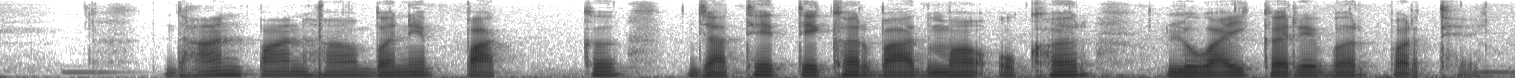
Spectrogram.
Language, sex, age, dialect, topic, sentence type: Chhattisgarhi, male, 25-30, Central, agriculture, statement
